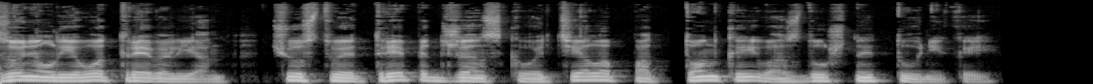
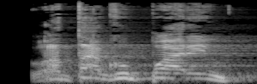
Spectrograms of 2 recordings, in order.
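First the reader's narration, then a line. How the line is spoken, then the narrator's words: Commander's barked order. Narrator (Russian): рявкнул командор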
